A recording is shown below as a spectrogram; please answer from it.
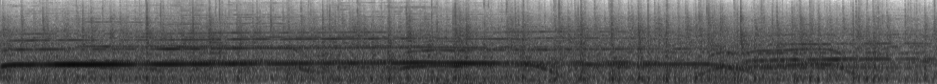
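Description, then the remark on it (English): A dense crowd of shoppers surges into IKEA's new store in Oak Creek on a Wednesday morning as the doors open after hundreds lined up for hours: a loud, steady roar of overlapping voices with cheers and high whoops rising above the din throughout. “Here's what it sounded like when shoppers were let in.”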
